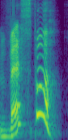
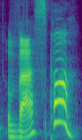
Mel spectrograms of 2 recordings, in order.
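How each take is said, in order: First: "Vespa" with an E, like the scooter brand, rising; retry the word as "Vespa" with an E, ending on a questioning rise; corrected reading. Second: "Vaspa" tried with a flat A, like "vass-pa"; unsure reading. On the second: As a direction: read "Vaspa" as a hesitant first guess with an A sound. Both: Shown as a demonstration.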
